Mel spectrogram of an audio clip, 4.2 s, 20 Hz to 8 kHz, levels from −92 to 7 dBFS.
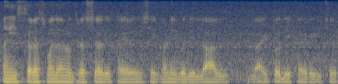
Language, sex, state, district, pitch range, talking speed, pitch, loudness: Gujarati, male, Gujarat, Gandhinagar, 100-110 Hz, 200 wpm, 105 Hz, -19 LUFS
